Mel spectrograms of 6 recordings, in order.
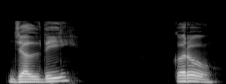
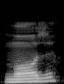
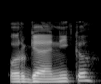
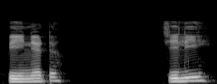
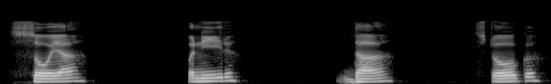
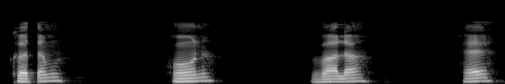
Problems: background sounds at intervals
